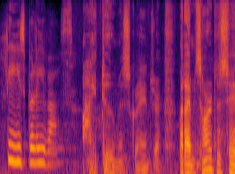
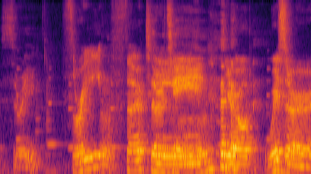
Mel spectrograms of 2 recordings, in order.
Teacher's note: when it comes to emotional moments you'll see that he does use those rolled RS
